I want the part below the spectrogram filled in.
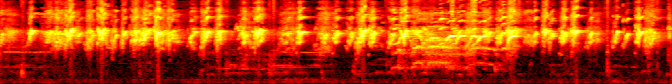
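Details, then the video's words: Young Javan myna in vigorous song, copying the songs of rival birds: ten seconds of continuous rasping chatter and squeaks, with a brief warbled passage in the middle. "Jalak kebo muda gacor bongkar suara lawan."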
